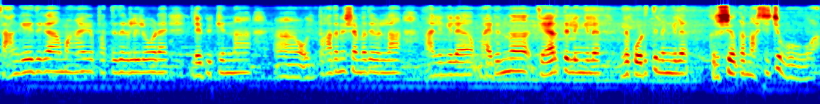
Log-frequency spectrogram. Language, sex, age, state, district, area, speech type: Malayalam, female, 45-60, Kerala, Idukki, rural, spontaneous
